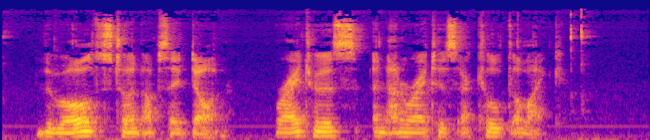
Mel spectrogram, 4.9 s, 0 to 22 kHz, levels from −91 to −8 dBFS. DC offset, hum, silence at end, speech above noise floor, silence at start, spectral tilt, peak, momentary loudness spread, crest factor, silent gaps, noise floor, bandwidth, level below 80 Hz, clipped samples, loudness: under 0.1%; none; 0.4 s; 27 dB; 0.05 s; -2.5 dB/octave; 0 dBFS; 13 LU; 20 dB; none; -45 dBFS; 16.5 kHz; -50 dBFS; under 0.1%; -18 LUFS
